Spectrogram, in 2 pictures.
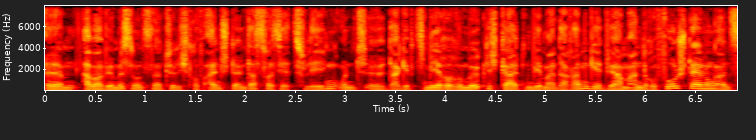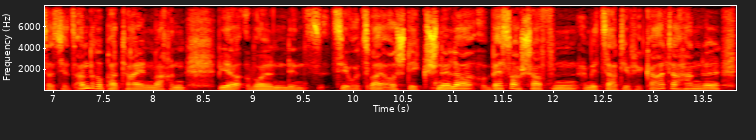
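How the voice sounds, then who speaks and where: Speaking at a fairly quick pace with hardly any pauses, a man uses a fairly high, somewhat breathy voice with a dark, mellow tone and ordinary pitch variation. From Wuppertal, Germany. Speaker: politician, member of parliament. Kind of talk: interview. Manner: hesitant, many fillers.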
